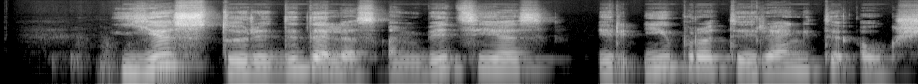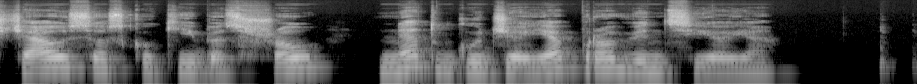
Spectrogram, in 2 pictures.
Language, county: Lithuanian, Vilnius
